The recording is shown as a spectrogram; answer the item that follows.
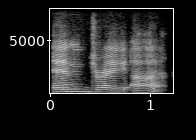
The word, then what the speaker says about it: Andrea: Andrea, pronounced N-drey-uh, is a registered nurse, holistic health practitioner, and best-selling author and life and mindset coach.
